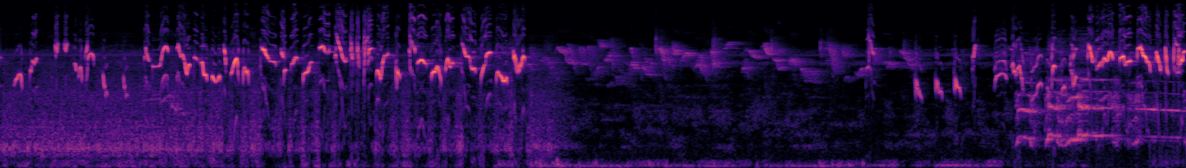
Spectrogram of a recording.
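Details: High, quick warbling from a dakun oriental white-eye, with dense chattering notes that fade midway and then return, over some background hiss early on. A lower, richer bird call joins near the end.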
